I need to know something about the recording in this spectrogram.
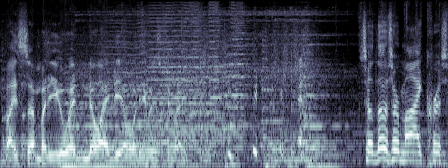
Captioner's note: laughs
